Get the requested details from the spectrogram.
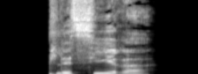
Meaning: inflection of plissieren: 1. first-person singular present 2. first/third-person singular subjunctive I 3. singular imperative
- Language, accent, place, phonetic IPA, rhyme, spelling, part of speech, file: German, Germany, Berlin, [plɪˈsiːʁə], -iːʁə, plissiere, verb, De-plissiere.ogg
